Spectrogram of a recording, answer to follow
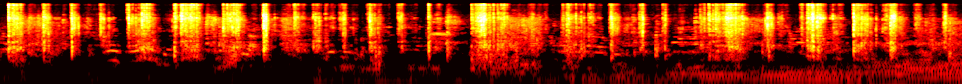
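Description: Steel mason's trowel scraping and tapping on wet cement mortar and clay bricks as a brick course is laid and jointed: a quick, irregular run of clinks and scrapes, with a low hum joining about four seconds in.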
